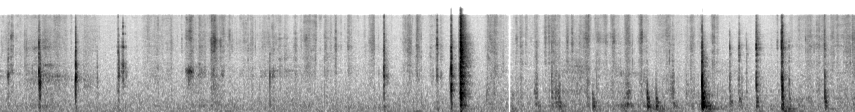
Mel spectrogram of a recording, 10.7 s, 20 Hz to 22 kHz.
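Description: Plastic parts of a Mini R53 door lock actuator clicking and knocking as the housing is handled and fitted back together by hand: scattered small clicks, with two louder knocks, one just past the middle and one near the end.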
